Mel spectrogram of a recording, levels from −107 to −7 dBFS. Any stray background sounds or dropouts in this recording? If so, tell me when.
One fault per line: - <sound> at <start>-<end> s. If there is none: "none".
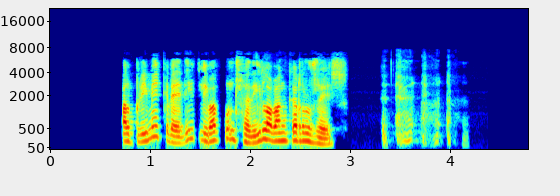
- cough at 3.3-4.2 s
